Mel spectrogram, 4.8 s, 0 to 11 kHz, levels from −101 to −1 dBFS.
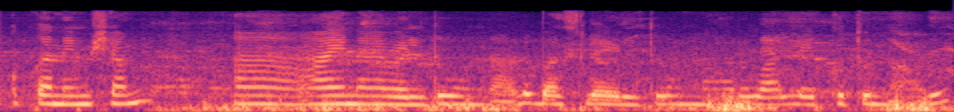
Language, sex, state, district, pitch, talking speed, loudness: Telugu, female, Andhra Pradesh, Anantapur, 230 Hz, 140 wpm, -17 LUFS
